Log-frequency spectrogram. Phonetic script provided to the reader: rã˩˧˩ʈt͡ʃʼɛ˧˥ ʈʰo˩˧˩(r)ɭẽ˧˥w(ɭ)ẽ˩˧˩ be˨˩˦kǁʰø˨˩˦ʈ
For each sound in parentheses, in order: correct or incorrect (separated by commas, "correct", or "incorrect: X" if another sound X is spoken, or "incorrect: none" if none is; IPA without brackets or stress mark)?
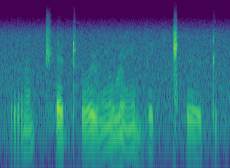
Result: incorrect: none, correct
